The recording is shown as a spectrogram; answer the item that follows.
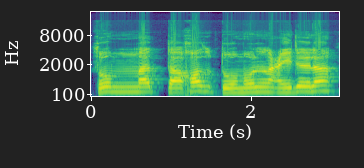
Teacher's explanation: عین کو جیم کے ساتھ ملانا ہے، جیم میں قلقلہ کریں گے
